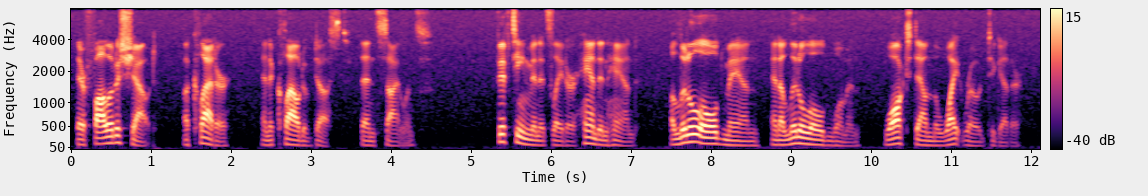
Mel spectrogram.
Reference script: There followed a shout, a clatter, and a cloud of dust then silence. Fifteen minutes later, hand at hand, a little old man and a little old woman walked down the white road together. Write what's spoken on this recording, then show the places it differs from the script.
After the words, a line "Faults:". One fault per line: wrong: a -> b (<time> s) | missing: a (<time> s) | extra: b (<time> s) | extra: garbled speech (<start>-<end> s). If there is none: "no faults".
There followed a shout, a clatter, and a cloud of dust then silence. Fifteen minutes later, hand in hand, a little old man and a little old woman walked down the white road together.
Faults:
wrong: at -> in (6.6 s)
